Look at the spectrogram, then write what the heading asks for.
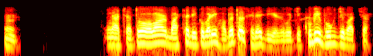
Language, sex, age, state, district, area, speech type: Bengali, male, 18-30, West Bengal, Cooch Behar, urban, conversation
